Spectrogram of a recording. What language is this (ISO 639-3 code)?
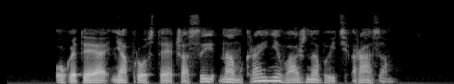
bel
